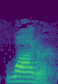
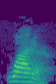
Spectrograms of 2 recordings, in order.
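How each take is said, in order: No difference in how they are said.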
